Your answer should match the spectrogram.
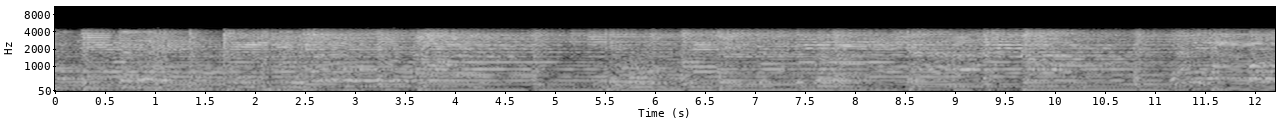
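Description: Live rock band playing, with an acoustic-electric guitar strummed over drums.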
